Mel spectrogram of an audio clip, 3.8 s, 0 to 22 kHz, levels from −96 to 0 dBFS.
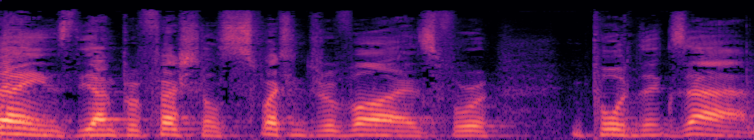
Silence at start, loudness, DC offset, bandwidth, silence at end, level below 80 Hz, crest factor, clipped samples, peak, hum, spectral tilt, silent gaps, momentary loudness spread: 0 s; -26 LUFS; under 0.1%; 16.5 kHz; 0 s; -62 dBFS; 16 dB; under 0.1%; -8 dBFS; none; -5 dB/octave; none; 8 LU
